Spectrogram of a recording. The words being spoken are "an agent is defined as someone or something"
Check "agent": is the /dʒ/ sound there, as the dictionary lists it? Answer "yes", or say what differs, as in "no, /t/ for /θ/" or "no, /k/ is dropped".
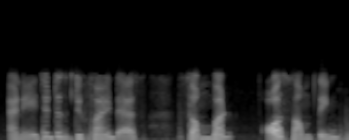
yes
